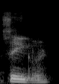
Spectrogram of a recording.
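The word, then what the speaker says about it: Sigler: a good scene uh from Jamie L Lynn seigler I believe I'm saying it right but seagler seagler thank you close enough close enough let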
